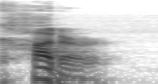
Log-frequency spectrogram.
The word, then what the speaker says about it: Qatar: Do you know how to say Q-A-T-A-R? The country. – I've heard it a couple of different ways. – And I said Qatar, and I'm wondering if Kenny said it was Qatar, but that sounds fake. – I assumed it was Qatar and had heard it that way. And then at some point, I think I heard it's actually pronounced Qatar. – Qatar, that's what it is.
